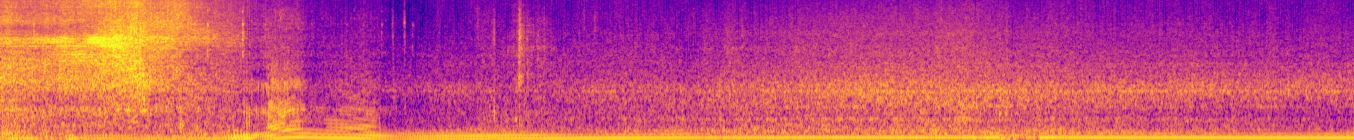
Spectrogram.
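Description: Honda CR-Z Mugen RZ's engine heard from inside the cabin: a rushing road noise at first, then the revs rise and fall once about three seconds in, and the engine settles into a steady low drone while driving.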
